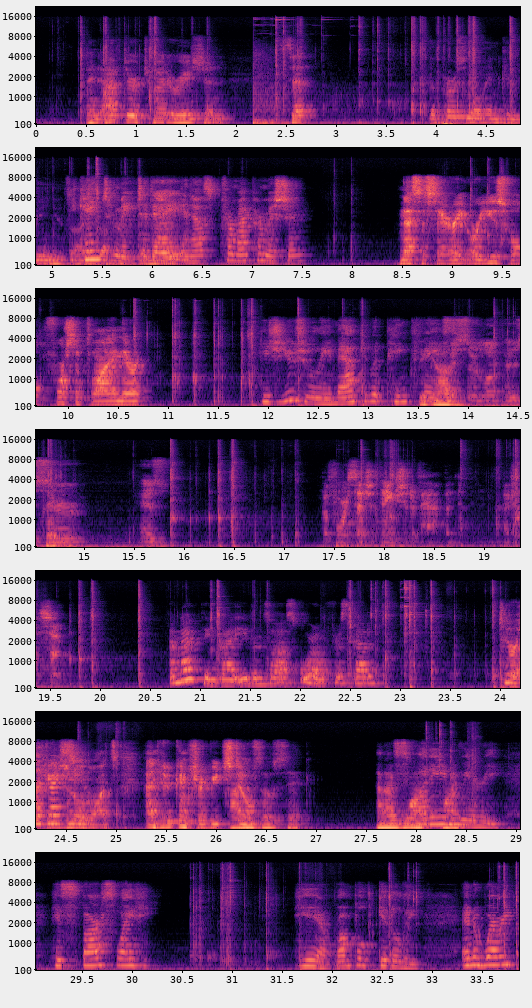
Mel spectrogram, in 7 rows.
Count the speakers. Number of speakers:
nine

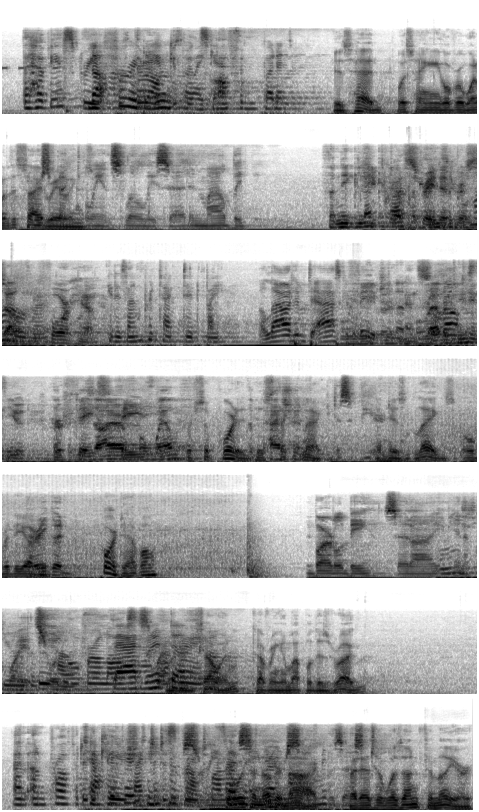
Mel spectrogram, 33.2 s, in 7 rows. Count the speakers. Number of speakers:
eight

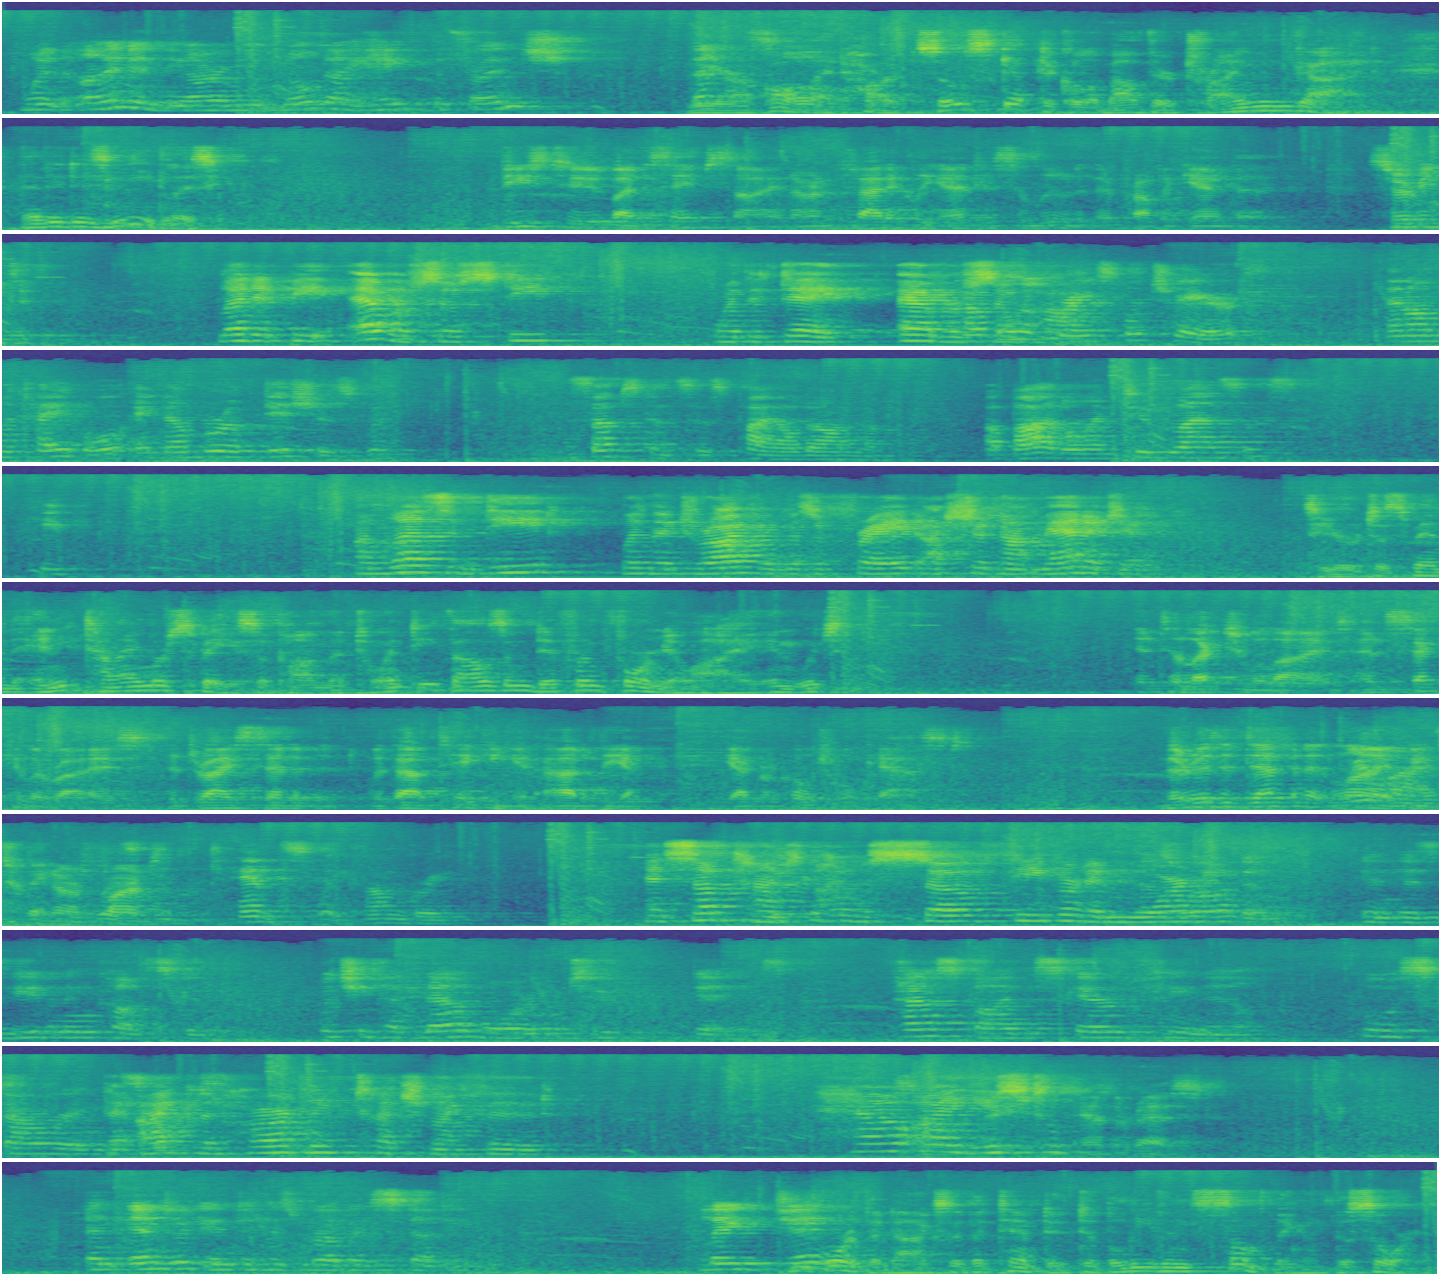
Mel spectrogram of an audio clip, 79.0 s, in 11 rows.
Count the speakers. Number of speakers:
five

